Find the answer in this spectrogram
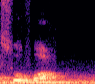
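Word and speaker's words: so far: ऐसा बोला जाता है, इसका प्रोनाउंसिएशन है सोफा। आर को प्रोनाउंस नहीं करती ब्रिटिश इंग्लिश, इंडियन इंग्लिश भी कम ही करती है, क्योंकि हम लोग ब्रिटिश इंग्लिश पर ही चलते हैं।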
